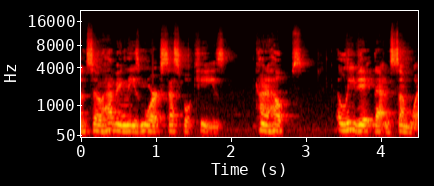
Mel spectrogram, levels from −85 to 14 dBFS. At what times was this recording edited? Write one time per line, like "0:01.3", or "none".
none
